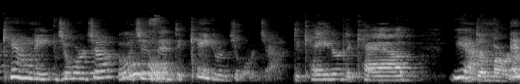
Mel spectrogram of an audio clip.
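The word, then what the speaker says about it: Decatur: we're in decab County Georgia which is in decator Georgia decator decab deur and it's weird cuz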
